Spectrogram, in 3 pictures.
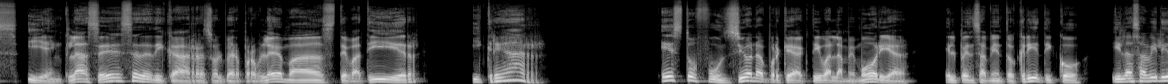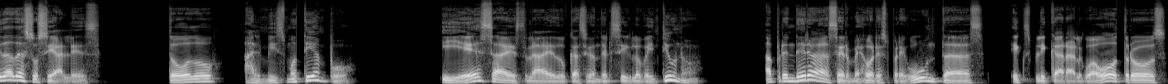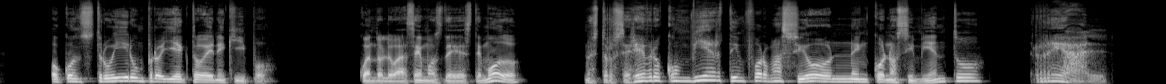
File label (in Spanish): E-learning Aprendizaje activo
